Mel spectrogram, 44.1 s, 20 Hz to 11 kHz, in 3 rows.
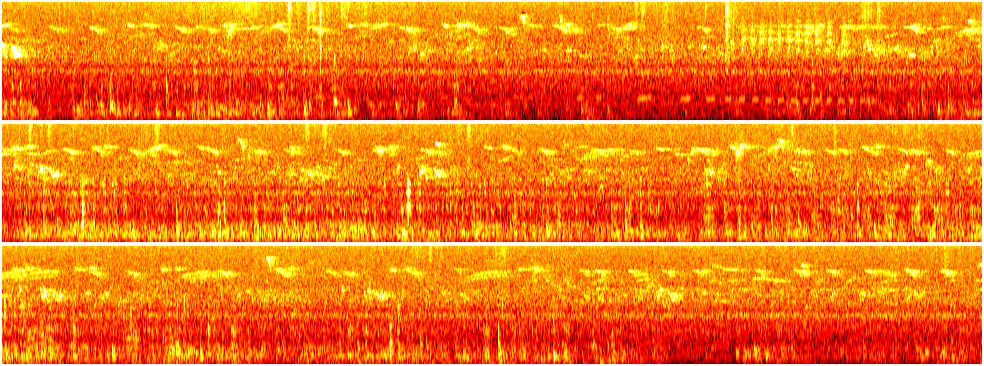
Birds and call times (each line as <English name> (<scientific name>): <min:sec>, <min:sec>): Mountain Wagtail (Motacilla clara): 0:06.8, 0:20.4
Northern Puffback (Dryoscopus gambensis): 0:11.7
